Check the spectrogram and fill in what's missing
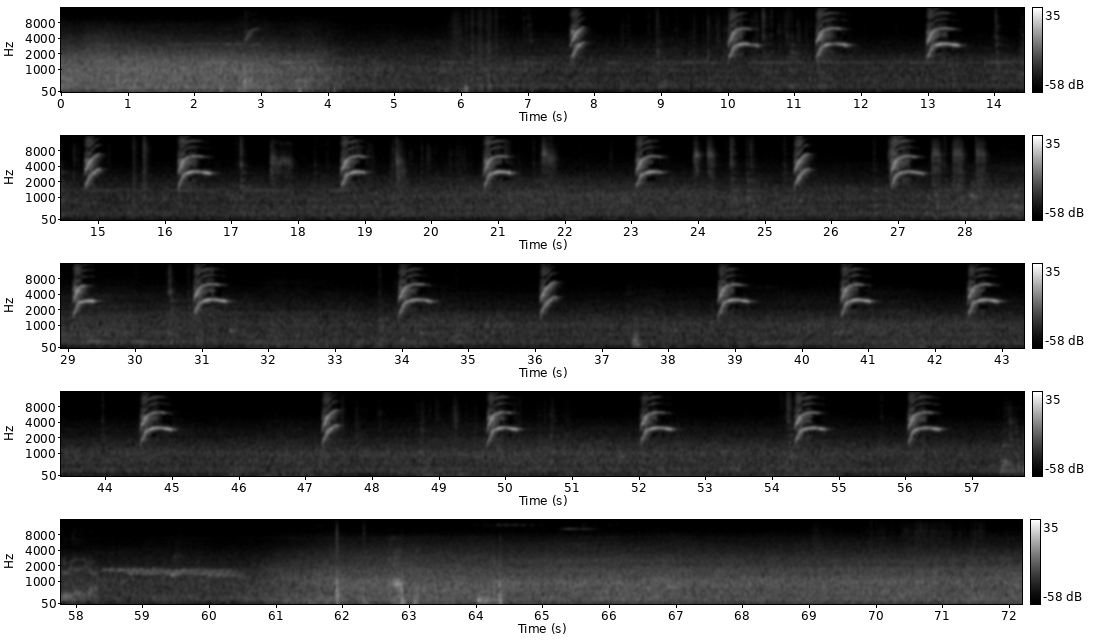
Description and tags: FX - pajaro domestico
